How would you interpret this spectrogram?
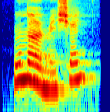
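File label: "уна-ӧ месянь", Komi, female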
